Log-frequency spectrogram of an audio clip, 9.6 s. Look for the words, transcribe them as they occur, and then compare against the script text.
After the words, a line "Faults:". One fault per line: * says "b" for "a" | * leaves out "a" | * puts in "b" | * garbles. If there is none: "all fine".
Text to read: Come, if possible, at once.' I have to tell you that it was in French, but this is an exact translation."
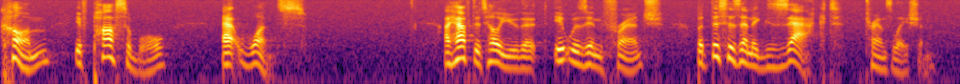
Come, if possible, at once.' I have to tell you that it was in French, but this is an exact translation."
Faults:
all fine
